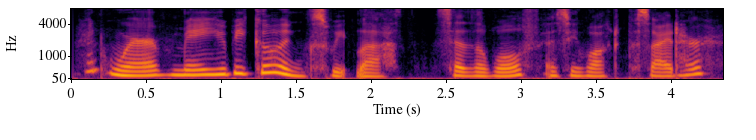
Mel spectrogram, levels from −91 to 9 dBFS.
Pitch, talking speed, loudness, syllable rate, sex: 200 Hz, 220 wpm, -17 LUFS, 5.2 syllables/s, female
